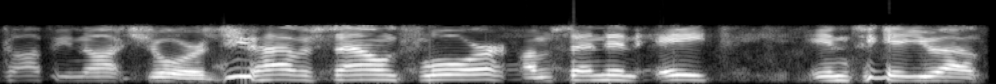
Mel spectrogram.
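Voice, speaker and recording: A man's voice: sits high, normal speed, smooth, no room sound. A man, a fire incident commander, giving clipped orders over a fire radio. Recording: tinny radio transmission.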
